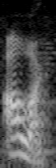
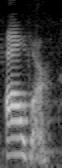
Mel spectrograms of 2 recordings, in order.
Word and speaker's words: hour: Boys, you can see again, we have got another mute H, hour. So I have skipped the letter H here and I have pronunciated the word like hour.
